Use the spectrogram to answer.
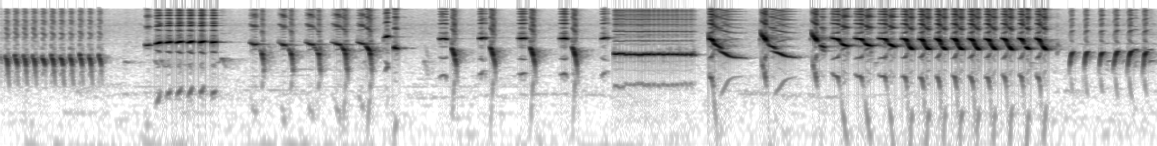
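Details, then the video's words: Canary singing in a lively, continuous flow, played to prompt other canaries to sing: high buzzy trills, rapid downward-sweeping notes repeated about four per second, and bright rattling rolls changing every half second. "Pancingan Efektif Banyak Kenari Ikut Gacor Dengan Suara Kicauan Kenari Gacor Ini"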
